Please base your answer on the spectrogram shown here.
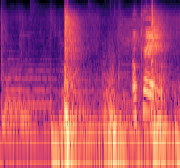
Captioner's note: bread slaps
